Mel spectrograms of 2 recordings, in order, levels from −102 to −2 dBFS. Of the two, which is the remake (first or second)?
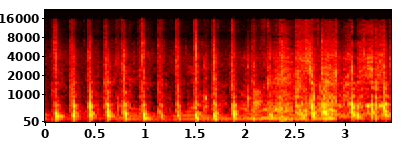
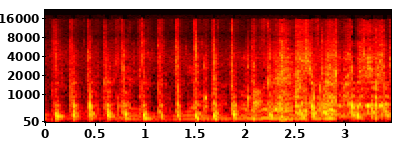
first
